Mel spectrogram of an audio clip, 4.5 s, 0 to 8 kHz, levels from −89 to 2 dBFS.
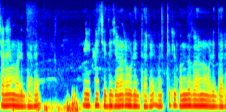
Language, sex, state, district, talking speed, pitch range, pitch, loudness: Kannada, male, Karnataka, Koppal, 120 wpm, 105-115 Hz, 110 Hz, -14 LUFS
